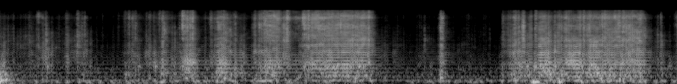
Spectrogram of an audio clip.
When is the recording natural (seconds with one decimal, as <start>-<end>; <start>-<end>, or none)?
none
